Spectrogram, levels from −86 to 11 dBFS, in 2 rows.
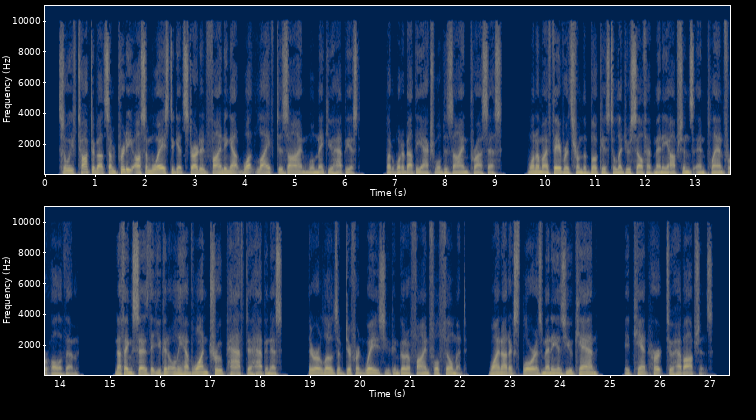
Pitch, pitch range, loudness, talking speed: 100 Hz, 90-115 Hz, -25 LUFS, 185 wpm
